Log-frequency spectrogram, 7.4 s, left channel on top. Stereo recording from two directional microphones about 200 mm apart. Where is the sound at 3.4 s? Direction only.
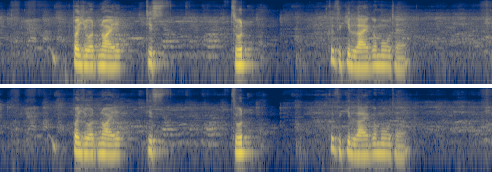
10° right (ahead or behind).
